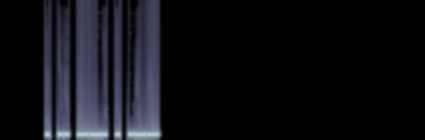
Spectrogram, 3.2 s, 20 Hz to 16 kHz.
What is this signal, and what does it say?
Morse code, heard as a keyed tone, about 47 wpm, 700 Hz. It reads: EIGEW
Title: Code Groups - 5 Letters - 50wpm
